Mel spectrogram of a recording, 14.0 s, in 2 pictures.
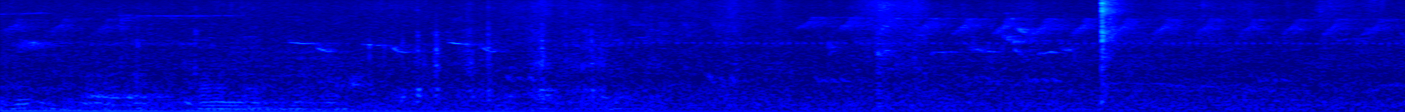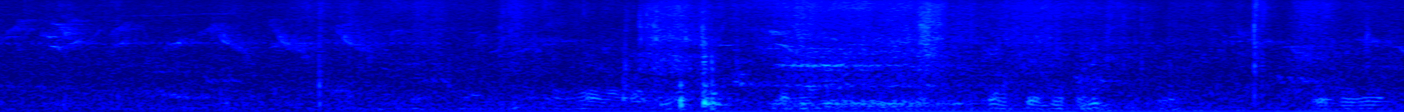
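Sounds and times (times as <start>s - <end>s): faint outdoor background noise: 0.0s - 14.0s
sharp click: 5.4s - 5.7s.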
